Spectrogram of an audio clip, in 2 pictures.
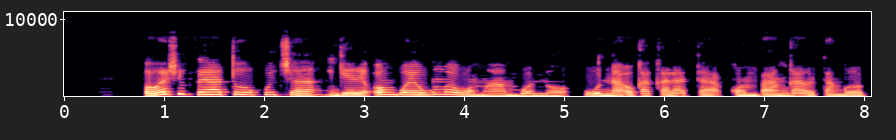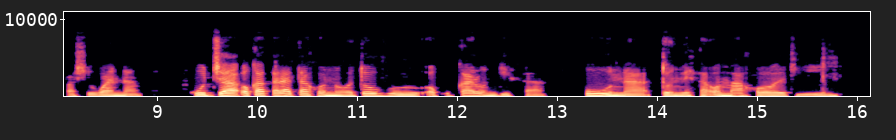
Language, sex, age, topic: Oshiwambo, female, 36-49, finance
